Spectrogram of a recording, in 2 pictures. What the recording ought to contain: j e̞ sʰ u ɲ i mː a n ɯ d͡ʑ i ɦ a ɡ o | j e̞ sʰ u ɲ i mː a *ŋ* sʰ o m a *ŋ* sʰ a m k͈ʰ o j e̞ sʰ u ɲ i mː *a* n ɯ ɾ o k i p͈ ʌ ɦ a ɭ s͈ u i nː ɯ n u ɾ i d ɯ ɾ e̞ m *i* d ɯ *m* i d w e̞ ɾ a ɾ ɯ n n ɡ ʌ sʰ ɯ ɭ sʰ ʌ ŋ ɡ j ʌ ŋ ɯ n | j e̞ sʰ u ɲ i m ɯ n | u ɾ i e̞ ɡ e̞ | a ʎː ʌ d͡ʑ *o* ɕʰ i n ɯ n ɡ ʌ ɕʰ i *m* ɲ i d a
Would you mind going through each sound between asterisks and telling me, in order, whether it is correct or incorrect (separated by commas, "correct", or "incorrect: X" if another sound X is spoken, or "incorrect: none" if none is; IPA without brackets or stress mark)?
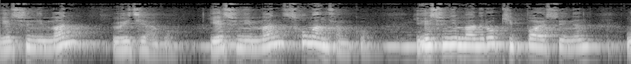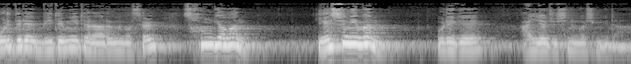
incorrect: n, correct, correct, correct, correct, incorrect: u, correct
